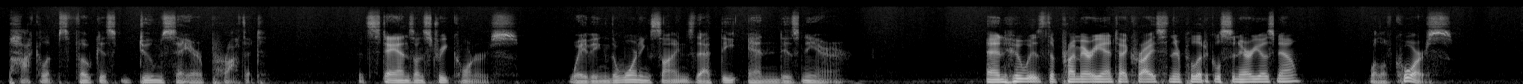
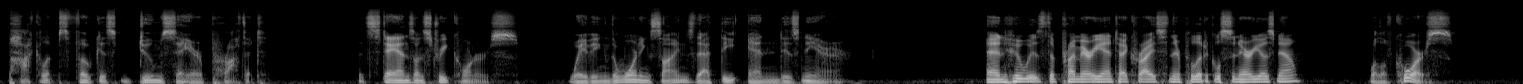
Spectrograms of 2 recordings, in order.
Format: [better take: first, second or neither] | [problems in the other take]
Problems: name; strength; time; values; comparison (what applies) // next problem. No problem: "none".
second | hiss; faint; throughout; 25 dB below the speech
